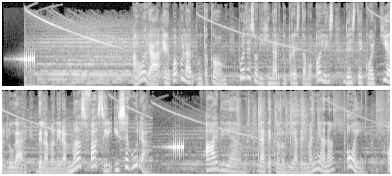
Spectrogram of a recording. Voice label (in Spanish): mensajes en espera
